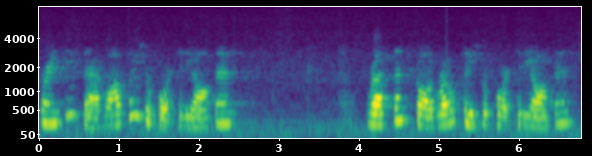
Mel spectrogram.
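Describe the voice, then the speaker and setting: A woman making brisk, routine announcements over a school intercom, calling students to the office. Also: mid-range voice, lively intonation. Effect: school intercom announcement over a loudspeaker. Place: heard through a school hallway speaker. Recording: echoey, distant, muffled loudspeaker with faint hiss.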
